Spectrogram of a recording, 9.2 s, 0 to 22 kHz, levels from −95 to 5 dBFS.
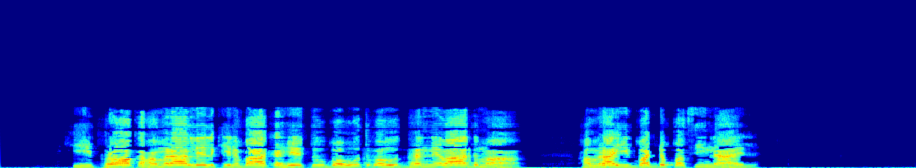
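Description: Throughout the speech, the treble up to 8 kHz sounds bright but synthetic: sibilants come out gritty, metallic or lispy. That points to HE-AAC compression as the likely cause, its band replication copying lower bands upward, with heavy damage fitting a bitrate around 8 kbps. A plain low-pass would sound dull instead.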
